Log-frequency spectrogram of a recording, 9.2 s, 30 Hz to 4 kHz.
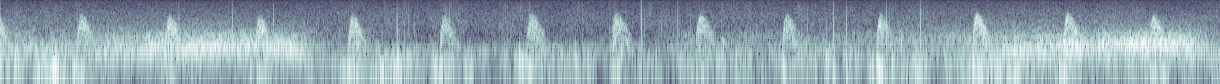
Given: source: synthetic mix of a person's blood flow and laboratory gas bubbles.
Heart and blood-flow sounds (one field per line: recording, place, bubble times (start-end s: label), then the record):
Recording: Doppler ultrasound of blood flow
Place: subclavian vein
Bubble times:
2.63-2.71 s: bubbles
4.58-4.64 s: bubbles
From the record:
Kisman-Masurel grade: 121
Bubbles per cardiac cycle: 1 to 2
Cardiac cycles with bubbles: 10 to 50%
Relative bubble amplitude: barely perceptible (0.100 to 0.250)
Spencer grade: 2 (many but less than half of the cardiac periods contain bubble signals, singularly or in groups)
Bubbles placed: anywhere in the cardiac cycle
